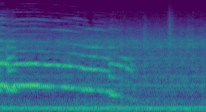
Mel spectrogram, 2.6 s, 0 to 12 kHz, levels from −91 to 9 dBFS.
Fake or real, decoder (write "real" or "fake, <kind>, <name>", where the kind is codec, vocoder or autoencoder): fake, vocoder, Vocos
